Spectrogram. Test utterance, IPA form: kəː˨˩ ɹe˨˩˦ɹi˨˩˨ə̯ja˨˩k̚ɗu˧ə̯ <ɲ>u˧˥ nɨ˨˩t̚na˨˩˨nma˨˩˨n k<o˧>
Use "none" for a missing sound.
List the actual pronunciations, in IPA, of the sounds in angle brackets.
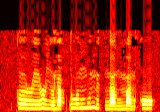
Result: ŋ, o˧

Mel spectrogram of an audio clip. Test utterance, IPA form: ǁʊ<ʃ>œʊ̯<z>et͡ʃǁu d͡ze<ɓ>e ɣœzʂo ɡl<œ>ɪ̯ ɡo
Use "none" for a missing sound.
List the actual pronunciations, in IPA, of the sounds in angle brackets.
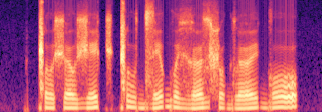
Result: ʃ, ʒ, ɡʷ, œ

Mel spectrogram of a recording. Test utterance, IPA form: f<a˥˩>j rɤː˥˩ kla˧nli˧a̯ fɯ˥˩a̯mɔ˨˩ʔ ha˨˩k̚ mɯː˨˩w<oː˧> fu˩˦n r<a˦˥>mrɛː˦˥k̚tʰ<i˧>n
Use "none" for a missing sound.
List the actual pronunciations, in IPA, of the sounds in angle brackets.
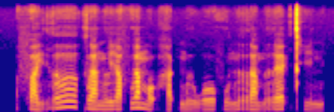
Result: a˨˩, oː˧, a˧, i˧

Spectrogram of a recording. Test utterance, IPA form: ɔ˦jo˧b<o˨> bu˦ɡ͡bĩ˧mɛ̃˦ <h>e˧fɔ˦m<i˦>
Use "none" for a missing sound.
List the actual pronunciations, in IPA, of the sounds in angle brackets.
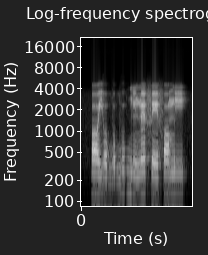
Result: o˧, f, i˦

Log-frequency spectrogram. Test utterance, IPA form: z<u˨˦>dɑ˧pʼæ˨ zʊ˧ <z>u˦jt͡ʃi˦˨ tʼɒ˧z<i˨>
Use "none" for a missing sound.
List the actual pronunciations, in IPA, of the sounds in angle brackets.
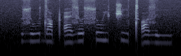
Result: u˨˦, s, i˨

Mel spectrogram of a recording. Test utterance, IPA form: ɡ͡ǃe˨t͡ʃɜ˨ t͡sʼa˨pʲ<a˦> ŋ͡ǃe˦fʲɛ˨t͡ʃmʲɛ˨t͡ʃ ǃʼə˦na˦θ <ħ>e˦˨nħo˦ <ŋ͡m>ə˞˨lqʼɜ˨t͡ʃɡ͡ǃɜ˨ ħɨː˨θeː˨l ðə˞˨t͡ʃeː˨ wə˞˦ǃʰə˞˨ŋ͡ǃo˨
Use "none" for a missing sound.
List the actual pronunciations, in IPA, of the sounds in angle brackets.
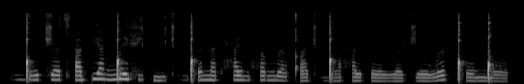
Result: a˦˨, ħ, ŋ͡m

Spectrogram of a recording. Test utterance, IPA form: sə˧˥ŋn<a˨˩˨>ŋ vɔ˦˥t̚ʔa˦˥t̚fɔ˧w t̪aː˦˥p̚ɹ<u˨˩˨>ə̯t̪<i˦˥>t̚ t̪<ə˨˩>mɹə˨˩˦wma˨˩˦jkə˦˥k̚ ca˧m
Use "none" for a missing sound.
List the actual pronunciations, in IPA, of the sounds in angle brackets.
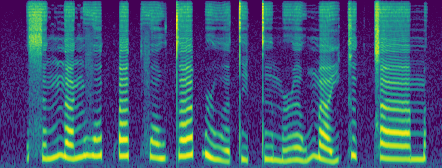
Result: a˧˥, u˨˩˨, i˨˩, ɨ˨˩

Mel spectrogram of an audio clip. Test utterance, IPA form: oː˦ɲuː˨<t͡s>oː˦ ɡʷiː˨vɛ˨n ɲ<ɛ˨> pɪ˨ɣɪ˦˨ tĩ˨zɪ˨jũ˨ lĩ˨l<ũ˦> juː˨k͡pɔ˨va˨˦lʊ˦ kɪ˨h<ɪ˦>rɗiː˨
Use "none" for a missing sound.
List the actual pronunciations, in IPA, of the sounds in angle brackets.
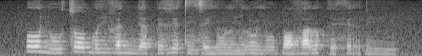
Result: t͡s, ɛ˨, ũ˦˨, ɪ˦

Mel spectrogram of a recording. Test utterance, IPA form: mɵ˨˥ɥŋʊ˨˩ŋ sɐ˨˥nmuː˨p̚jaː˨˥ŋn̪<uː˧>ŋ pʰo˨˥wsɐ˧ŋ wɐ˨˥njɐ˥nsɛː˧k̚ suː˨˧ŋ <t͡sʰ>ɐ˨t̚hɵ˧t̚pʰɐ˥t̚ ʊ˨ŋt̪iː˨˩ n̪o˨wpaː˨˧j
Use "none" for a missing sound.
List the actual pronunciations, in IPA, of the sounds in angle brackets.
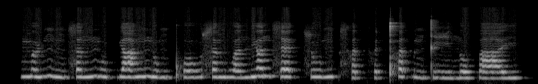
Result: uː˨˩, t͡sʰ

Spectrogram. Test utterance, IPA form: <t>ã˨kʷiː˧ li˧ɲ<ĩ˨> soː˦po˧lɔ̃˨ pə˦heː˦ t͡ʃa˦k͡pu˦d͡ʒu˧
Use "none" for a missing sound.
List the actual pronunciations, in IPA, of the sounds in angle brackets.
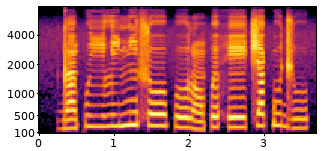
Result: d, ĩ˦

